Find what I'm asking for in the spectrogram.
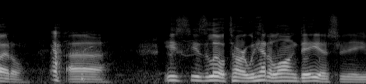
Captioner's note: laughing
